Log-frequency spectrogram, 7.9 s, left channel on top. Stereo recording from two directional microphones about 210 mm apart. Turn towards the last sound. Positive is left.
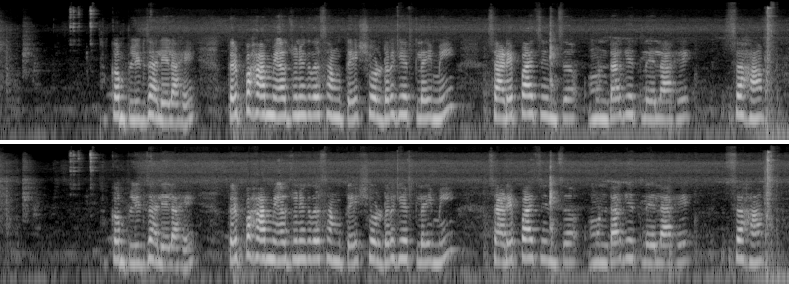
turn(degrees=25)  # may be behind; listen again after turning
